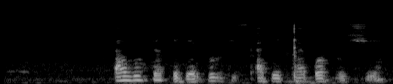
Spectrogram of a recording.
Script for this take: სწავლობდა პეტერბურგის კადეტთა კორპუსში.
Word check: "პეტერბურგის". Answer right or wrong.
right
